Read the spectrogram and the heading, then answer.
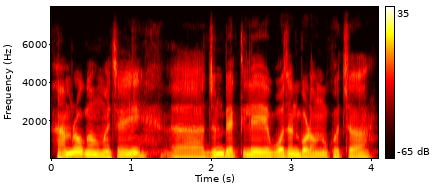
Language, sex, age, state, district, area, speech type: Nepali, male, 18-30, West Bengal, Darjeeling, rural, spontaneous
